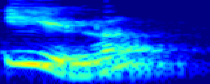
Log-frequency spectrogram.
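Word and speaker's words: ils: And notice I don't pronounce the s on that. Even though it's plural, there is an s. You don't pronounce it. So ill means they can mean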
